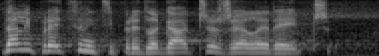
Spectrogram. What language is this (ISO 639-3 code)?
srp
